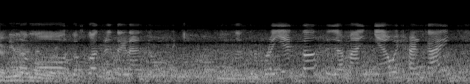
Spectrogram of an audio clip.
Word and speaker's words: Ñawy Harkay: Nuestro proyecto se llama Ñawi Harkai, o Ñawi Harkai como quieran pronunciarlo, los que lo pueden con Ñ.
